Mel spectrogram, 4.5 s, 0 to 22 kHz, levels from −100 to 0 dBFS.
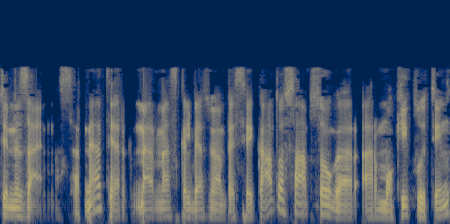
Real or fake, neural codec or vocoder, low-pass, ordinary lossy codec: real; none; 7.2 kHz; MP3, 48 kbps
